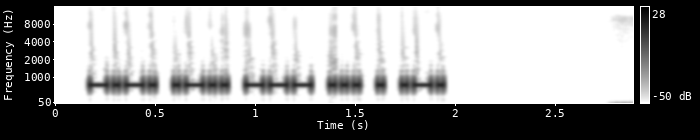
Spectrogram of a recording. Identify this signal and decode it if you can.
Morse code, heard as a keyed tone, about 38 wpm, 700 Hz. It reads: CLOSER
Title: Sets of 5 Words Encore - New Word Drill - 40wpm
